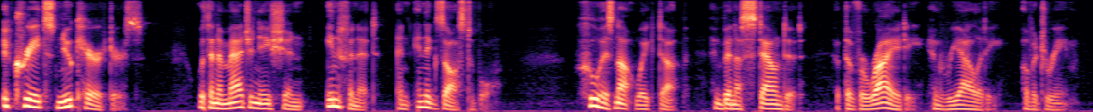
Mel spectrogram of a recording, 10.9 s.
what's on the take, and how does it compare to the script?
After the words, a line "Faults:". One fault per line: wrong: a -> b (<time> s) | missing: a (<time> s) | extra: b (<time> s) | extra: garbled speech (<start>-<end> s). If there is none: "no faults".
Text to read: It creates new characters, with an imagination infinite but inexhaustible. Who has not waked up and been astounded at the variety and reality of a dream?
It creates new characters, with an imagination infinite and inexhaustible. Who has not waked up and been astounded at the variety and reality of a dream?
Faults:
wrong: but -> and (4.0 s)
